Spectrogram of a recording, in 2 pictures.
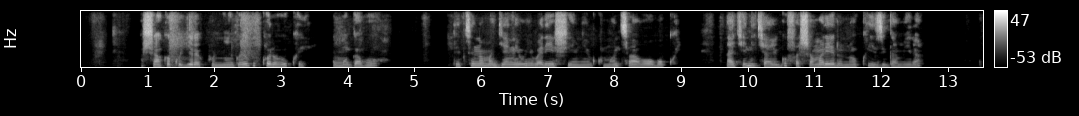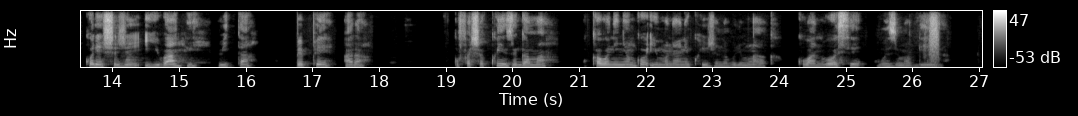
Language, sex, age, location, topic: Kinyarwanda, female, 18-24, Kigali, finance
